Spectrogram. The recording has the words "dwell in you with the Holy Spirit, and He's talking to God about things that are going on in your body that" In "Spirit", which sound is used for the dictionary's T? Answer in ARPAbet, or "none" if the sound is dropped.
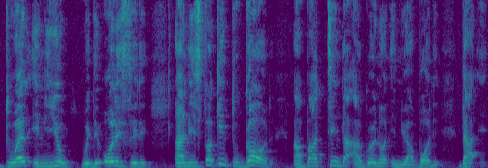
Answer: none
